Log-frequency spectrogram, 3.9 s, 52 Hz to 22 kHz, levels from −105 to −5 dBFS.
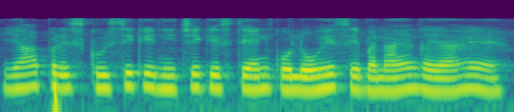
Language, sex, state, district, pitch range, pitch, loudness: Hindi, female, Arunachal Pradesh, Lower Dibang Valley, 175-195 Hz, 185 Hz, -17 LUFS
